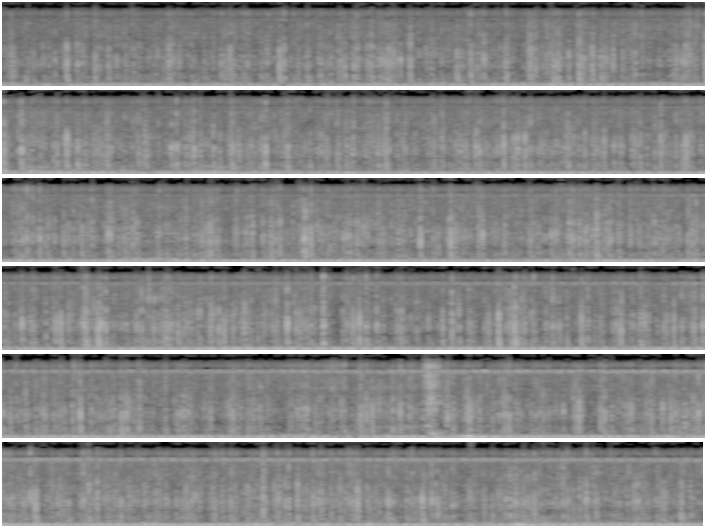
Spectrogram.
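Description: Gentle rain falling steadily: a dense, even patter of raindrops.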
